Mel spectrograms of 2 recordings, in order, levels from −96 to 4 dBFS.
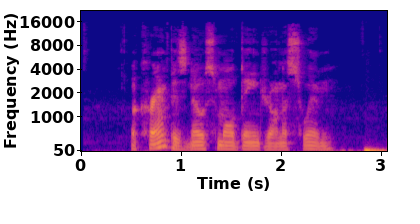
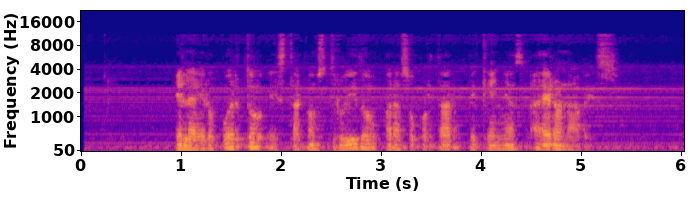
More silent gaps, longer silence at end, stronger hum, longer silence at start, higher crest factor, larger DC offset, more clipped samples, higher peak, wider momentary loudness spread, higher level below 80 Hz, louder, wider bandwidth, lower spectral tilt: neither; about the same, 0 s vs 0.05 s; neither; second, 0.5 s vs 0.95 s; about the same, 20 dB vs 22 dB; neither; neither; second, -10 dBFS vs -4 dBFS; about the same, 11 LU vs 13 LU; first, -36 dBFS vs -42 dBFS; second, -32 LUFS vs -25 LUFS; first, 15 kHz vs 11.5 kHz; second, -5 dB/octave vs -6.5 dB/octave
